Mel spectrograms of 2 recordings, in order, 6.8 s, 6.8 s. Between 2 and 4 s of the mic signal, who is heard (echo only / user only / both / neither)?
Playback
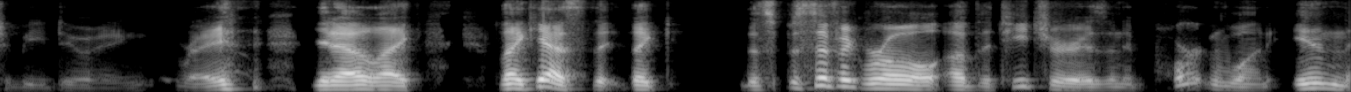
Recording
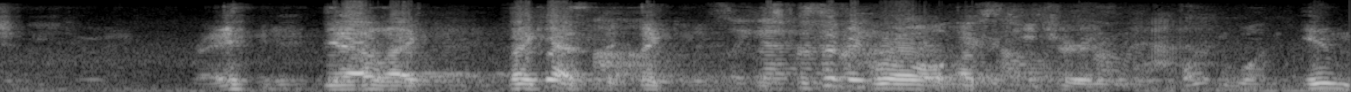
both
